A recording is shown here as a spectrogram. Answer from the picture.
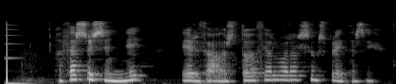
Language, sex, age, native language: Icelandic, female, 40-49, Icelandic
